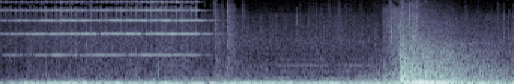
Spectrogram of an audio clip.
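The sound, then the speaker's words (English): A phone rings, heard by Jack near the flames of an exploded bus, with a steady, bright, metallic trill for about two seconds, then cuts off; a low rumble continues, and a loud whooshing roar swells near the end. “But he then hears a phone ringing.”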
